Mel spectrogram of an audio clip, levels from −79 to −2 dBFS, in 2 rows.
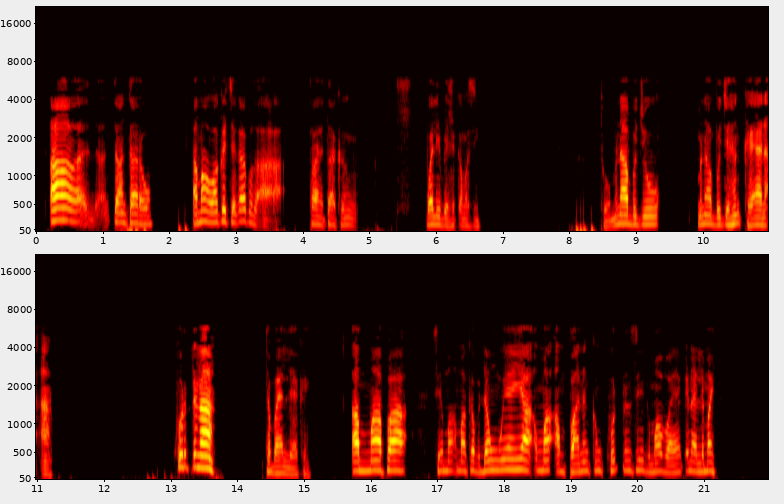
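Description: From start to finish the speech carries plainly audible codec damage, likely from MP3 compression, at a rate that fits a low bitrate around 24 kbps. With so few bits to spend, weaker frequency lines are dropped and then return from frame to frame, giving the sound a watery, swirly texture. On a spectrogram the content stops abruptly at 5.8 kHz, leaving empty space above, while the band below shows patchy, flickering gaps as components switch on and off.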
